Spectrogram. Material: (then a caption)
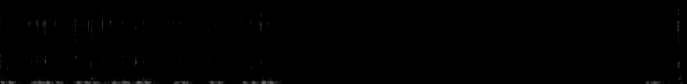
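Plastic, aluminium. Fingertips with long nails type on a slim wireless keyboard with plastic keys in an aluminium frame, resting on a wooden table. Quick bursts of bright, crisp key clicks with soft low thumps fill the first three seconds. After a quiet pause, typing resumes briefly at the end.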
